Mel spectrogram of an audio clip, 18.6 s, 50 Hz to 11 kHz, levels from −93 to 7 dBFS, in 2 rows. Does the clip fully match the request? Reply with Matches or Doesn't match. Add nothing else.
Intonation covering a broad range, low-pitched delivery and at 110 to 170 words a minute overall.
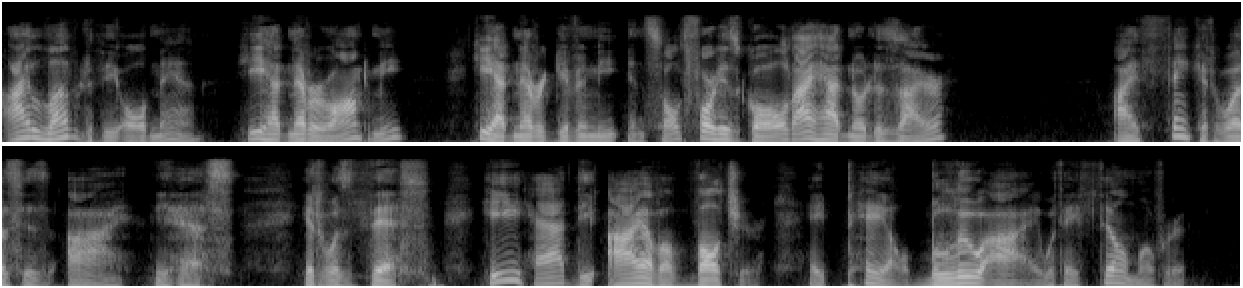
Matches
